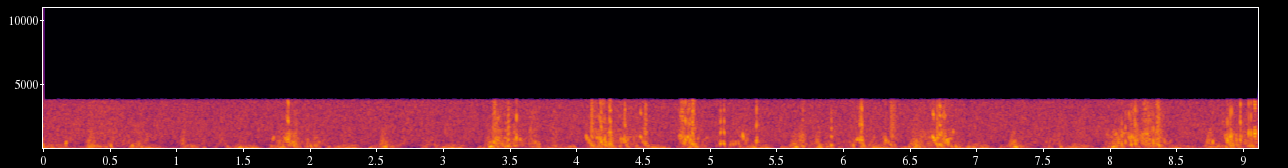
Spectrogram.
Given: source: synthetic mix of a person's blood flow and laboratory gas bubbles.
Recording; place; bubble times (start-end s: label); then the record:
Doppler ultrasound of blood flow; precordium
0.00-0.05 s: bubbles
0.14-0.22 s: bubbles
0.33-0.56 s: bubbles
0.64-0.81 s: bubbles
1.70-2.10 s: bubbles
3.35-3.75 s: bubbles
3.81-3.88 s: bubbles
4.05-4.57 s: bubbles
4.75-5.01 s: bubbles
5.04-5.39 s: bubbles
5.66-5.73 s: bubbles
5.85-6.26 s: bubbles
6.29-6.45 s: bubbles
6.47-6.90 s: bubbles
7.96-8.47 s: bubbles
8.73-9.12 s: bubbles
From the record:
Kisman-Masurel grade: 232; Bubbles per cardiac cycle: several, 3 to 8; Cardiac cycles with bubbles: 50 to 99%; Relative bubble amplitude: moderate (0.250 to 0.450); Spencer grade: 3 (all of the cardiac periods contain showers or single bubble signals, but not dominating or overriding the cardiac motion signals); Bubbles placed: anywhere in the cardiac cycle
